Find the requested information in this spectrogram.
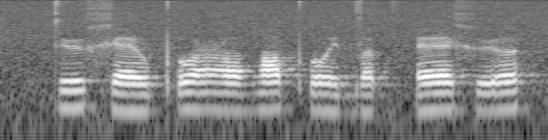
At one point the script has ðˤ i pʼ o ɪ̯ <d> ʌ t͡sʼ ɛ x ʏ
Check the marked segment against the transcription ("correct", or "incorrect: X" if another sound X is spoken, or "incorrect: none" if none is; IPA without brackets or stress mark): correct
